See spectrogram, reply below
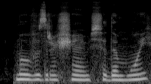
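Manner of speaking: usual speaking voice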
